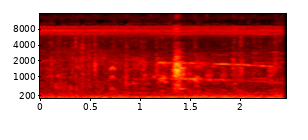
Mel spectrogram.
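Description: Growing chicks out on a free-range poultry station give faint clucks and a brief call, sitting low beneath steady outdoor background hum.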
